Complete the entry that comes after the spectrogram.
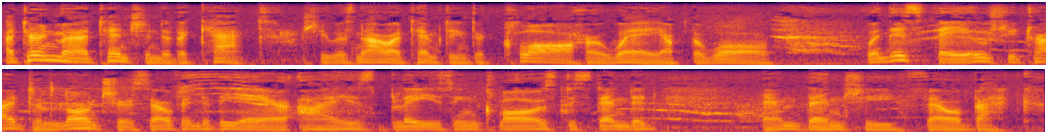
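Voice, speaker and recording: A man narrating a radio horror story in the first person, measured and dramatic, with dry sarcasm when he speaks to the others. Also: on the low side, background noise, lightly acted. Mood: grave. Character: grave, wry male storyteller on a castle tour.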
